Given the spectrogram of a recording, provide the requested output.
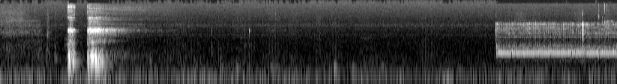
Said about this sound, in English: All right, so I'm going to call them right now. Right. They are now on speakerphone.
